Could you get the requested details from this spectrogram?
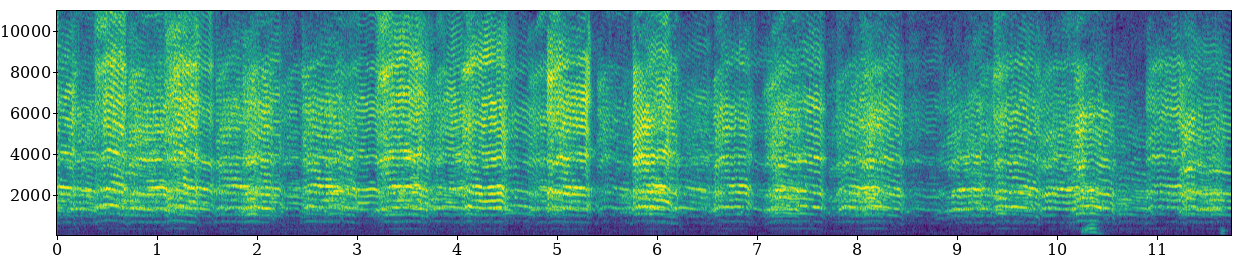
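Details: Fifteen or more wild Australian ravens in a Kellyville street, Sydney, 1 July 2012, circling a dying flock member, possibly car-struck, in distress; a dense chorus of overlapping drawn-out wailing caws, continuous, with a brief human voice near the end.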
